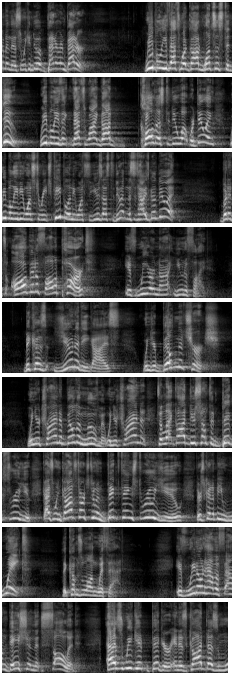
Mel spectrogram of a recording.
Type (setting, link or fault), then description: setting, large echoing room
